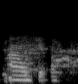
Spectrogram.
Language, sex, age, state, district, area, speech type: Tamil, female, 18-30, Tamil Nadu, Tiruvarur, rural, conversation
